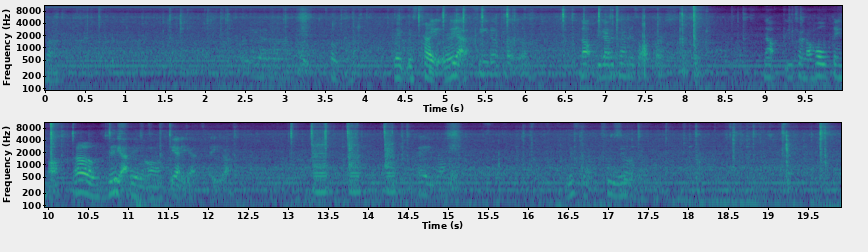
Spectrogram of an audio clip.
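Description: A labelling machine hums steadily close by.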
